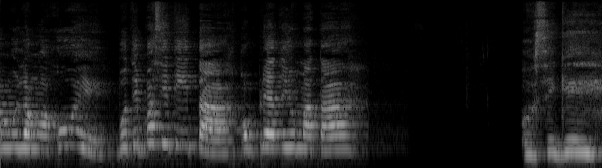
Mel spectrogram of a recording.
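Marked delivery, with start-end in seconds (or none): 3.9-4.5 whispered, soft resignation; hurt whisper. Acted. Hurt mother whispering her acceptance to her daughter. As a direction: breathe it out, defeated.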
